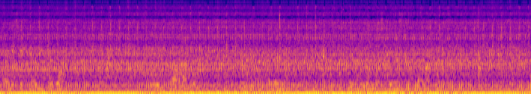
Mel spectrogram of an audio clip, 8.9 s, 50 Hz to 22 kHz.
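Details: Mini Cooper S R56 after timing chain replacement: steady, even petrol idle with a smooth low rumble and no rattle or tick on top; healthy.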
